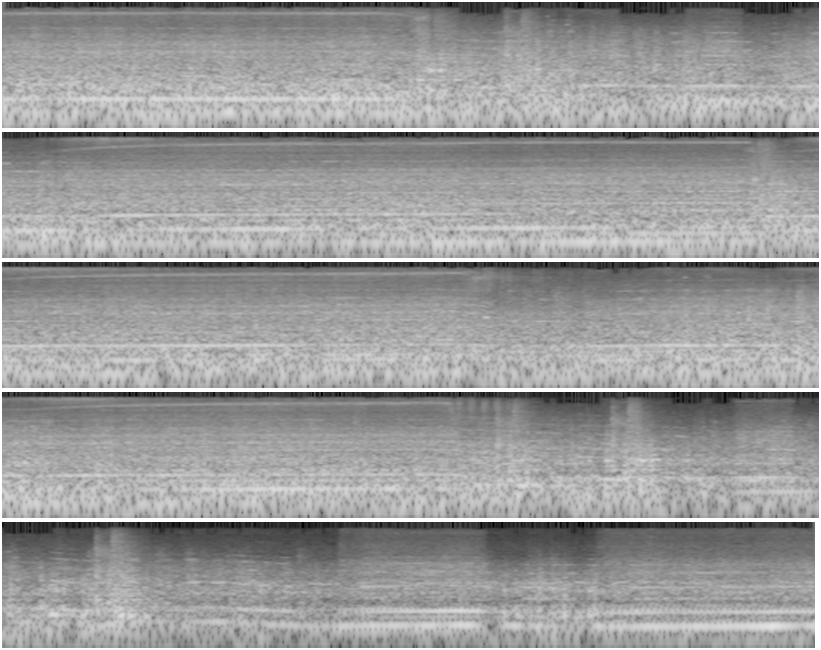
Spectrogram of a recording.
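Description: Tyres rumble and hiss over the road.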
